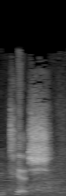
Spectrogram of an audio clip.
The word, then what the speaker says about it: Tish: I'm Tish. – Can you spell that for me, please? – T-I-S-H.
